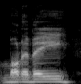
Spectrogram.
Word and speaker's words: Mon Ami: So Motor Vessel Mon Ami, yeah, that's how it's pronounced.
